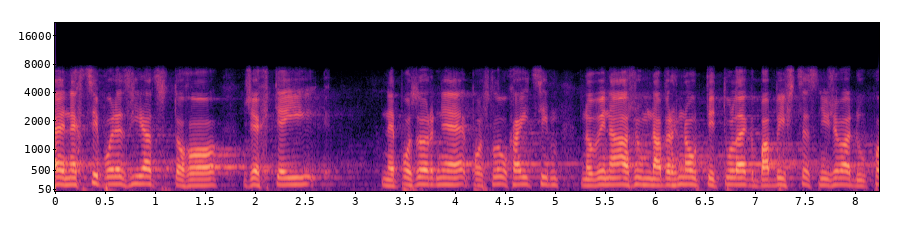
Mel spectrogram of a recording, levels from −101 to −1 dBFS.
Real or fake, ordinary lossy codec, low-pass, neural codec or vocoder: real; Opus, 32 kbps; 7.2 kHz; none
